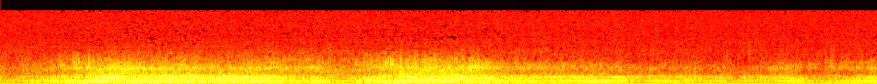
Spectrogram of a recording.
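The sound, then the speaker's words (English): A car engine rumbles, revving in two swelling surges before settling into a steady drone as the vehicle drives along, with no voices. “We got a car and an arsenal.”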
